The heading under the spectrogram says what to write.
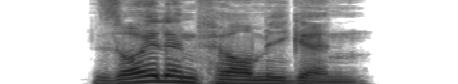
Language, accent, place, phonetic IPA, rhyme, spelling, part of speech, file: German, Germany, Berlin, [ˈzɔɪ̯lənˌfœʁmɪɡn̩], -ɔɪ̯lənfœʁmɪɡn̩, säulenförmigen, adjective, De-säulenförmigen.ogg
- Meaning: inflection of säulenförmig: 1. strong genitive masculine/neuter singular 2. weak/mixed genitive/dative all-gender singular 3. strong/weak/mixed accusative masculine singular 4. strong dative plural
